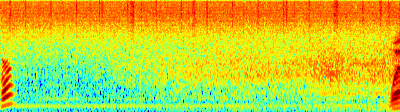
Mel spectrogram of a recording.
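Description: Steady low hum under a soft hiss. A gentle rushing noise swells slowly toward the end.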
